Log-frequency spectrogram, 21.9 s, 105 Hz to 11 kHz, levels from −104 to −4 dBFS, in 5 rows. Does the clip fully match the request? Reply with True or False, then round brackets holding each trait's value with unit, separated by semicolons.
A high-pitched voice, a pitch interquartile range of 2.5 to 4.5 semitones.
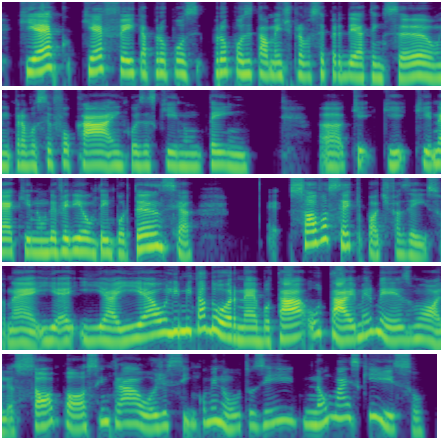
False (195 Hz; 5.1 semitones)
